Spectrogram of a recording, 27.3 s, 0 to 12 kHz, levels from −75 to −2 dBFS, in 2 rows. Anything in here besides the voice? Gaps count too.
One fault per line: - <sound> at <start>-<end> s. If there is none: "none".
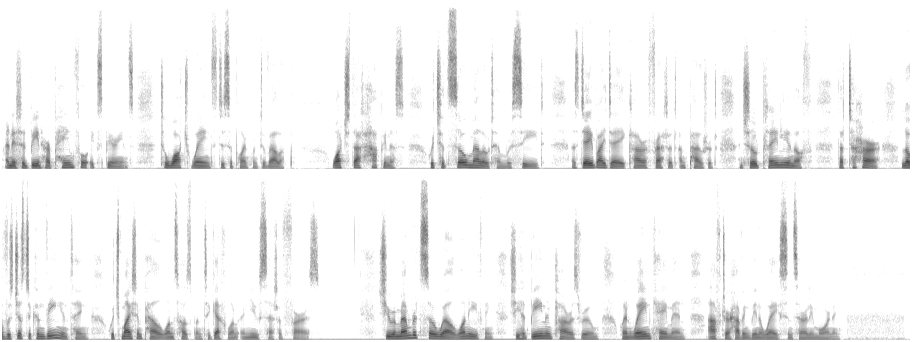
none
